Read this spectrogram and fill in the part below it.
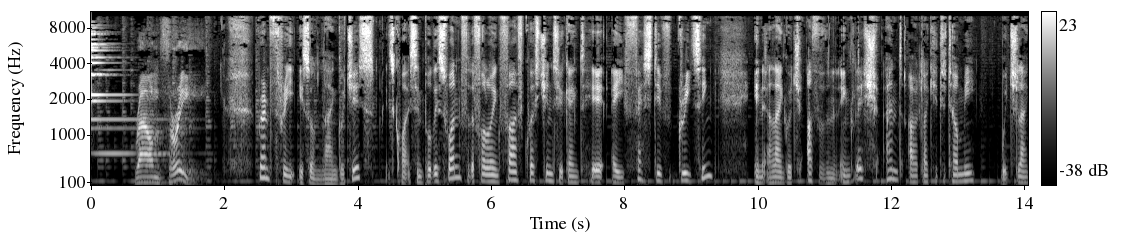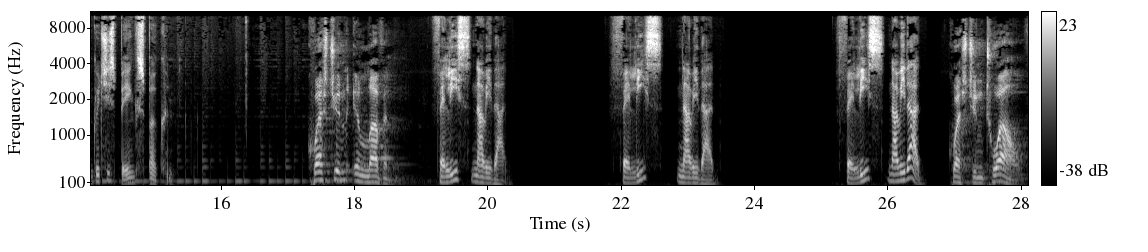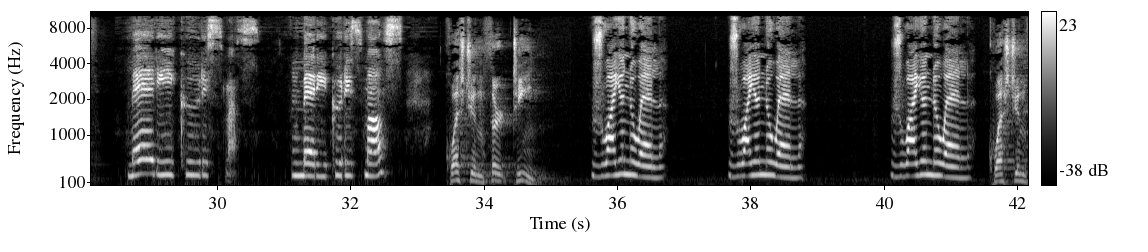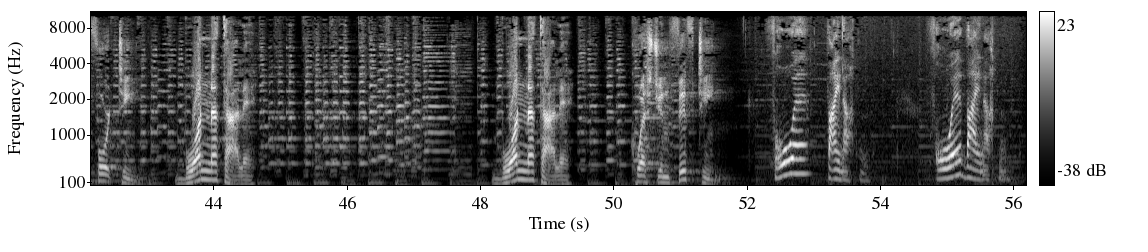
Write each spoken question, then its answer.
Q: I would like you to tell me which language is being spoken.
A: the answer to number 11 was Spanish

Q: I would like you to tell me which language is being spoken.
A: Number 13, French.

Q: I would like you to tell me which language is being spoken.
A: Number 14 was Italian.

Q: I would like you to tell me which language is being spoken.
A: And number 15, German.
